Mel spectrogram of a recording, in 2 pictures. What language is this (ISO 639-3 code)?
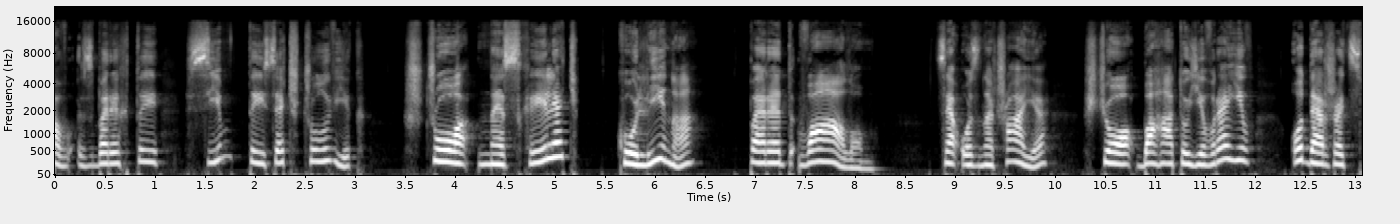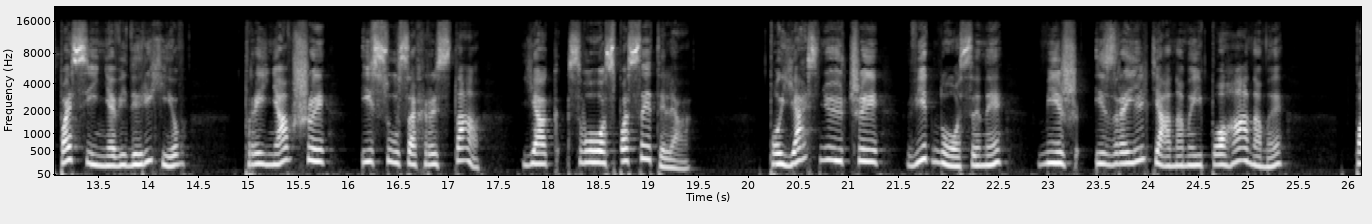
ukr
